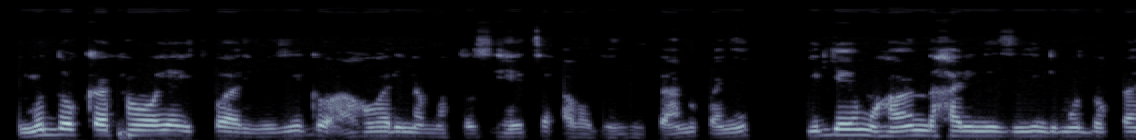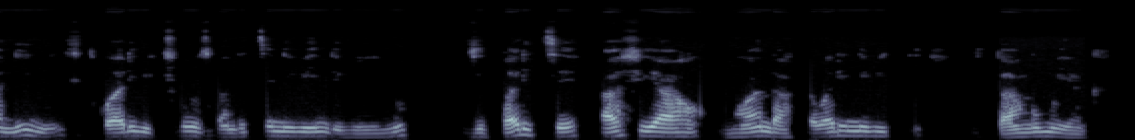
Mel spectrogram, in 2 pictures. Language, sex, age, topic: Kinyarwanda, male, 18-24, government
